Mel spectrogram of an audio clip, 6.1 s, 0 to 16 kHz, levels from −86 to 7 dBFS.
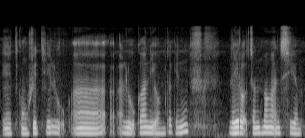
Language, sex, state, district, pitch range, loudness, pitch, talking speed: Mizo, male, Mizoram, Aizawl, 135-150 Hz, -18 LUFS, 145 Hz, 110 wpm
